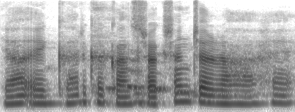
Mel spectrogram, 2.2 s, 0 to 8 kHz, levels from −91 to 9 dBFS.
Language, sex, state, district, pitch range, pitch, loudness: Hindi, male, Arunachal Pradesh, Lower Dibang Valley, 150-170 Hz, 160 Hz, -20 LUFS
